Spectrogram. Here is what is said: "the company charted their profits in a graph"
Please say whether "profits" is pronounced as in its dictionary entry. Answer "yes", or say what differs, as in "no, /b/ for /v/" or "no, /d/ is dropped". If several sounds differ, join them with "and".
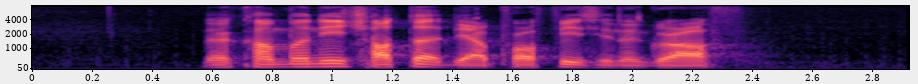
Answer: yes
